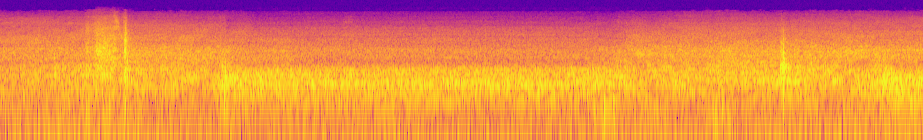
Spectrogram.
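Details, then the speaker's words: Bosch vacuum running; soft, even airy whoosh with no rattle or whine, just light handling clicks, a very quiet machine. Normal vacuum running. "So, as you can see, the Bosch is turned on. Right there. It's a very quiet machine."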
